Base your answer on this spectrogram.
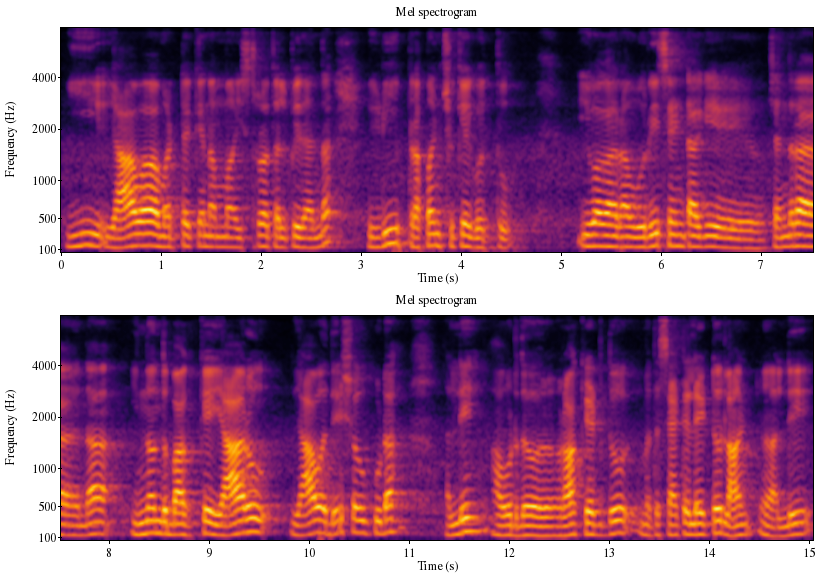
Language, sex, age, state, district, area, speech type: Kannada, male, 18-30, Karnataka, Tumkur, rural, spontaneous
